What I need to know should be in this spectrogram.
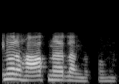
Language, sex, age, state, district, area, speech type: Tamil, male, 18-30, Tamil Nadu, Sivaganga, rural, conversation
